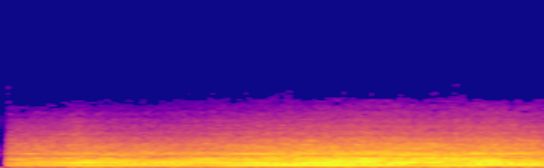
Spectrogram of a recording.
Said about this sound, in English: When a train goes by this small wooden house, you almost expect it to run right through Sunny Taylor's studio.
